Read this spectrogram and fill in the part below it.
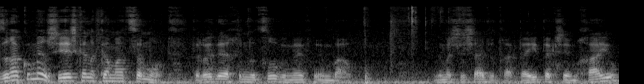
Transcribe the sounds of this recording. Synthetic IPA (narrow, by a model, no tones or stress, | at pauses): zeʁako̞me̞ʁʃejeʃkanakamaat͡samo̞tat̪alojo̞deae̞emnot͡suvemefo̰embau | zemaʃeʃaa̰lt̪iot̪χaːtaːjitakʃeemχaju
